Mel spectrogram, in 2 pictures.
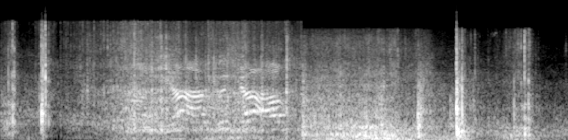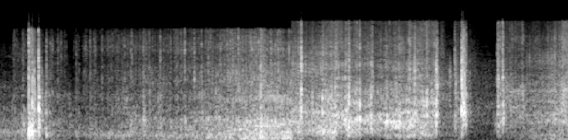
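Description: A skateboard snaps and lands hard on concrete.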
